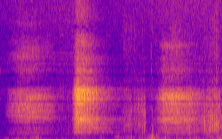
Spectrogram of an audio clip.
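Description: A man's heavy breathing, two loud breaths about a second apart. He is out of breath and overcome after a long, hard mountain-bike climb.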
